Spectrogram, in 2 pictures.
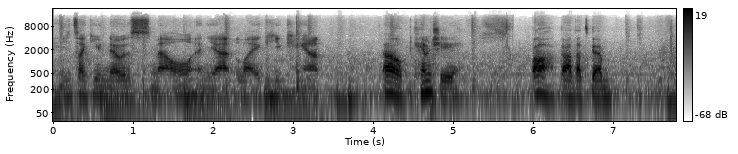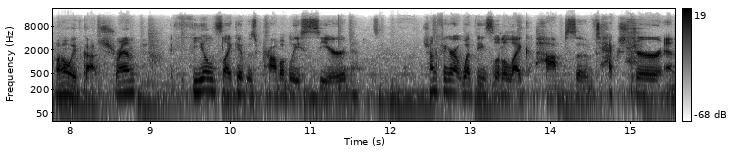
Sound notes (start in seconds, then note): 5.3 slurps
